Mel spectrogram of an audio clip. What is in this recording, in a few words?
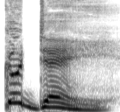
male tauren greetings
